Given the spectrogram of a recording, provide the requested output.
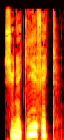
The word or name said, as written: synergieffekt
